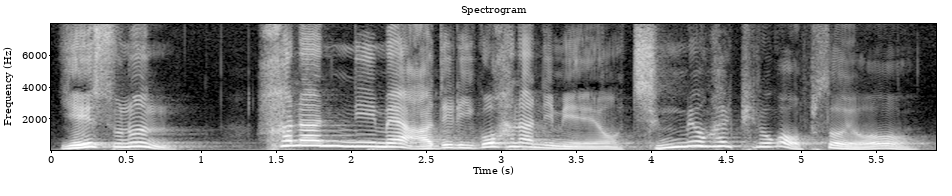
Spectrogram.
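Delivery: usual speaking voice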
